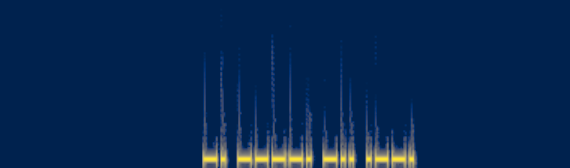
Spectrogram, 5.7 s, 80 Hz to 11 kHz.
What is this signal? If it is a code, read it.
Morse code, heard as a keyed tone, about 28 wpm, 700 Hz. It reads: N9DP
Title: USA Call Signs - 4 Characters - Repeated 3x - 28wpm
